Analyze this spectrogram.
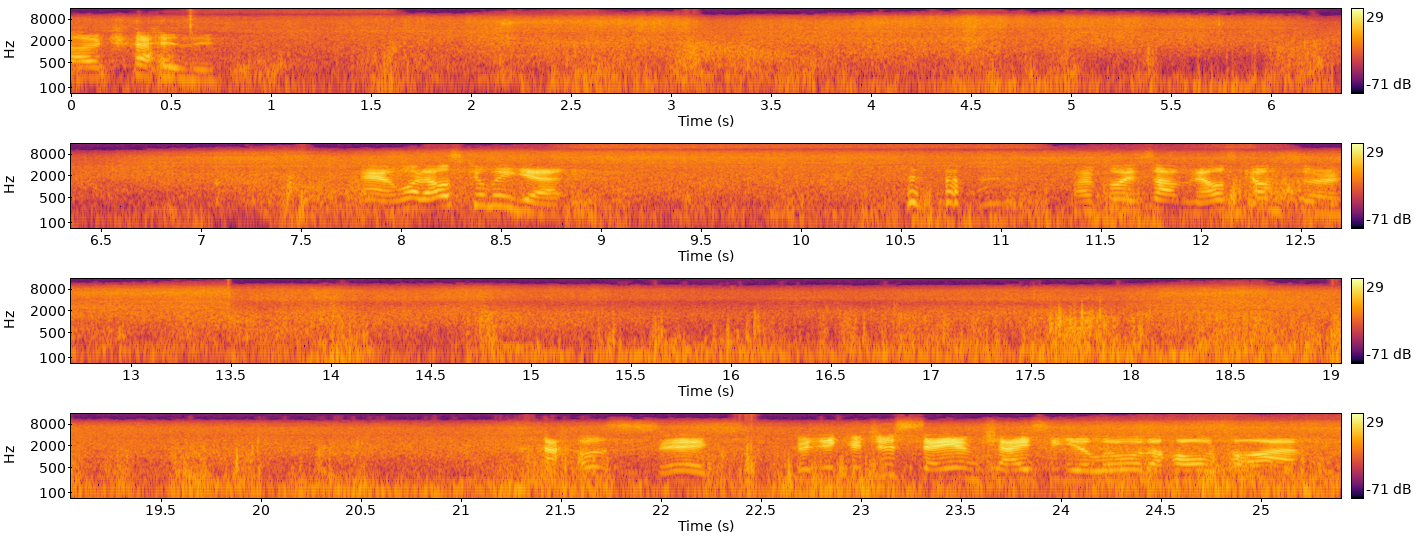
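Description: Sea waves crash and wash against rocks close by.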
